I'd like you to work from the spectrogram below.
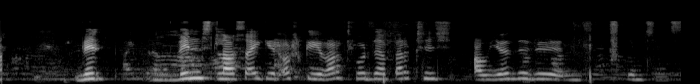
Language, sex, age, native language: Icelandic, male, 11, Icelandic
